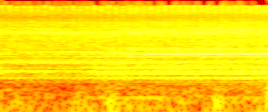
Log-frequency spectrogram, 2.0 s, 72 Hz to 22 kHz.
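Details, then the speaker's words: Mitsubishi Mirage with only 26,000 km; engine suddenly became noisy while driving. At idle a steady whirring whine rides over the tick-over; probing bearing components points to the alternator as loudest, consistent with a worn alternator bearing. "Saan malakas alternator alternator daw sabi ng kasama ko malakas"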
